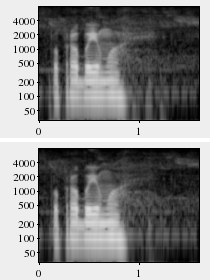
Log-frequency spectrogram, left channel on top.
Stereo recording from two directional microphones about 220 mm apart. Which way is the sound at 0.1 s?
5° right (ahead or behind).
